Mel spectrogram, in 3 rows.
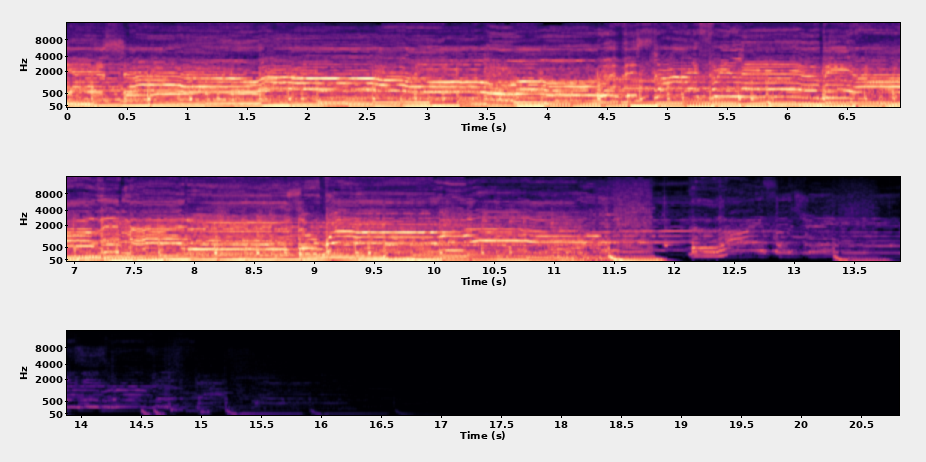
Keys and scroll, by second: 2.9 space, 8.3 space.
